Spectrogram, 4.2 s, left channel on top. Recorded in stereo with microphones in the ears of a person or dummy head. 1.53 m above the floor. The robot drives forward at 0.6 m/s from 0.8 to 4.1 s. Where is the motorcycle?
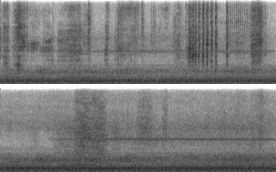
85° right; by 4.2 s 80° right.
